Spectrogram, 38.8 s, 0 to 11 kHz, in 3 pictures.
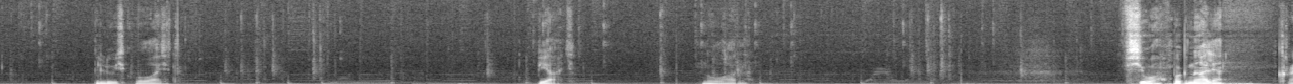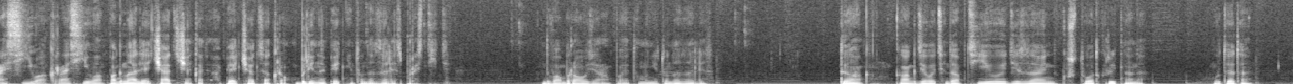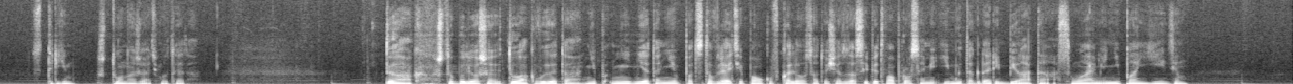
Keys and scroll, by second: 1.6 ctrl+shift+3, 3.0 ctrl+shift+3, 11.2 ctrl+shift+4, 12.1 ctrl+shift+3, 13.0 ctrl+shift+3.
